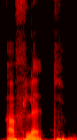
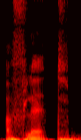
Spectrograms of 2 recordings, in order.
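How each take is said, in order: Both takes have the same delivery.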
